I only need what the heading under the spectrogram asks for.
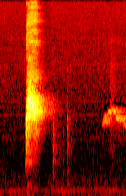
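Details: Grey parrot whistling in the morning while perched atop its cage: a loud bright whistle burst with a falling tail, then a quieter steady whistled note after a pause, over a low indoor hum.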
